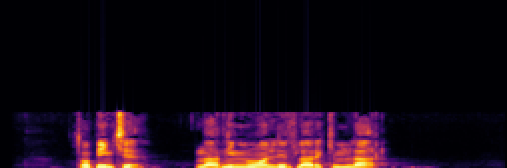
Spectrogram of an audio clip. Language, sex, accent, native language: Uzbek, male, Toshkent shahri, Uzbek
